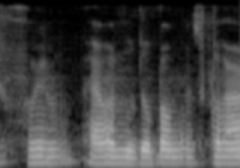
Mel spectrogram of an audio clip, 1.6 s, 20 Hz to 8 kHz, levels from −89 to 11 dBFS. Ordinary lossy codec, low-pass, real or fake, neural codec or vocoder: none; 7.2 kHz; fake; autoencoder, 22.05 kHz, a latent of 192 numbers a frame, VITS, trained on one speaker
